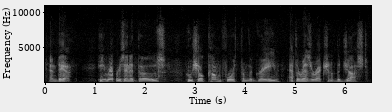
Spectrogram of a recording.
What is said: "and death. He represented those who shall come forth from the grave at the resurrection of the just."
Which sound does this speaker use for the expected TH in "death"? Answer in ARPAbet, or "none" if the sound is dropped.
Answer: TH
